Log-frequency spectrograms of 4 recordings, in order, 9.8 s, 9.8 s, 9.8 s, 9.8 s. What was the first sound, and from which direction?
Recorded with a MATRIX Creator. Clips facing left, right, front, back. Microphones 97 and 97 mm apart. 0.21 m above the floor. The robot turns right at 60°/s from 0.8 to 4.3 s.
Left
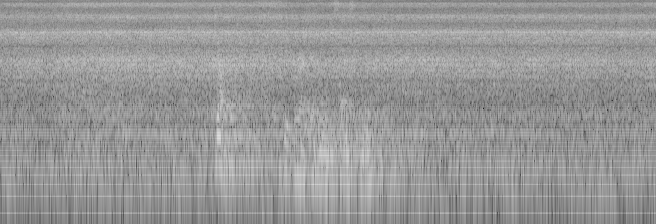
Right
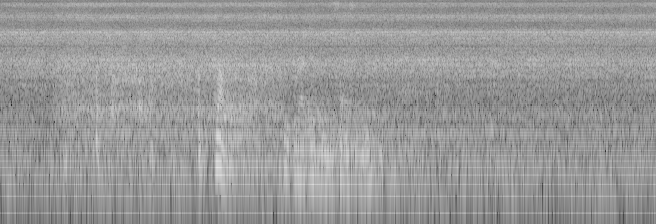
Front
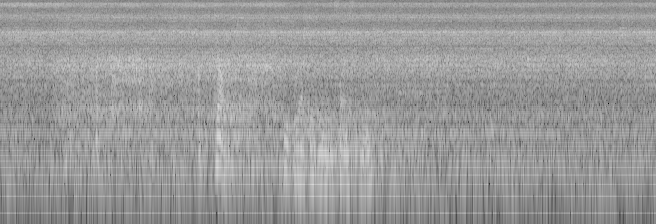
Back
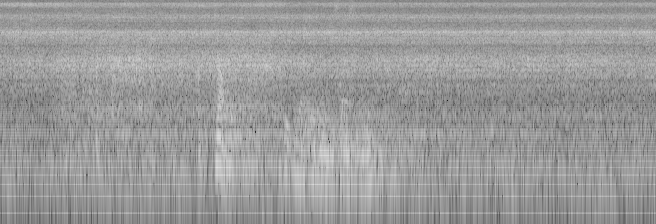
Running water, 105° left.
